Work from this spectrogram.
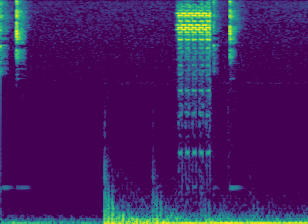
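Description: An electronic phone ring from the video game Girls' Frontline, a brief bright trill sounding over a louder low rumbling music bed that swells partway through.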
